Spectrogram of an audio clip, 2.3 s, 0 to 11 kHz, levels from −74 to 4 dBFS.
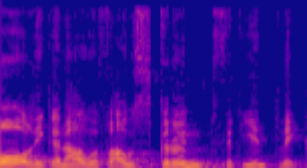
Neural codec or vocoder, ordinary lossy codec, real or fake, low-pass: vocoder, 22.05 kHz, 80 mel bands, Vocos; none; fake; none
